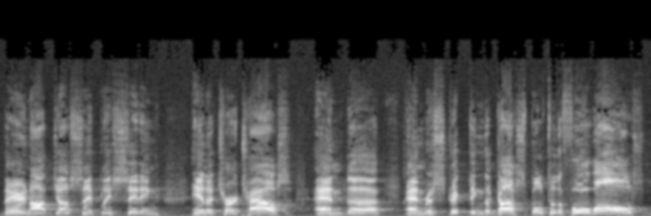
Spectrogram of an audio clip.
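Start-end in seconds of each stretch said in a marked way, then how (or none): none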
